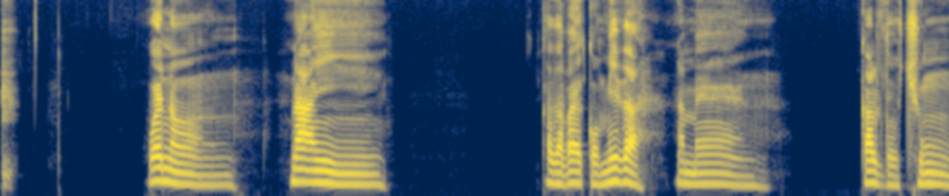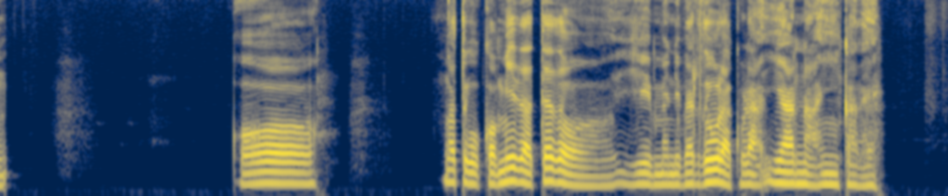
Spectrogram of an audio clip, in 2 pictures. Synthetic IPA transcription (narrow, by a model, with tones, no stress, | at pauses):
we˦nõ˨ | n̥nã˦ʔĩː˦˧ | ka˧ða˨βa˦ʔe˧ko˨mĩ˦ða˧ | nã˦˧mẽ˧˦ | ka˦ld̪o˨t͡ʃũ˦˨ | o˨ | ŋɡa˦t̪u˧ku˧ko˧mĩ˦ða˧˨t̪e˦ðo˨ji˧mẽ˧nĩ˧βe˧ɾðu˦ɾa˨ku˧ɾa˦˧ĩ˦ã˦n̥ã˧ʔĩ˧ka˧ðe˧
